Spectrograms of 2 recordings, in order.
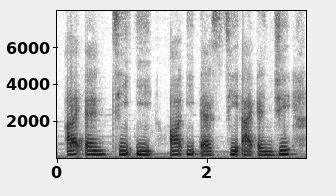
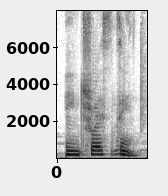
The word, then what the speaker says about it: interesting: t i n g that word is not pronounced in it's not pronounced interesting no it is interesting interesting so the the the stress is on the first syllable in interesting not interesting you have a word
